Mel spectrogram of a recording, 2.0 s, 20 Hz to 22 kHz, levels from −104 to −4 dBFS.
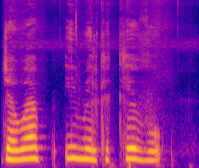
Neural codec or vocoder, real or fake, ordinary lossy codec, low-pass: vocoder, 44.1 kHz, 128 mel bands every 256 samples, BigVGAN v2; fake; none; none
